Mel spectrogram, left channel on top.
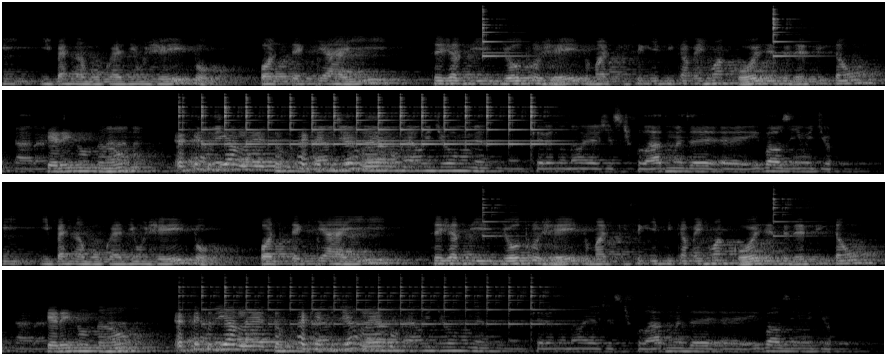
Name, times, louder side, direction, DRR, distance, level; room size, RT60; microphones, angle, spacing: voice 1, 0.0-2.1 2.6-3.9 4.3-8.6 9.3-10.1 10.5-12.8, equal, 20° right, 7 dB, 3.5 m, -34 dB
sound 1, 4.8-5.2 7.7-8.1 10.6-14.5, left 9 dB, 35° left, 1.5 m, -35 dB
voice 2, 9.0-9.3 9.9-10.3 10.7-11.2 11.9-17.1, left 4 dB, 85° left, 7 dB, 1.8 m, -39 dB
24.5 x 22.5 x 9.5 m, 1.5 s
head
